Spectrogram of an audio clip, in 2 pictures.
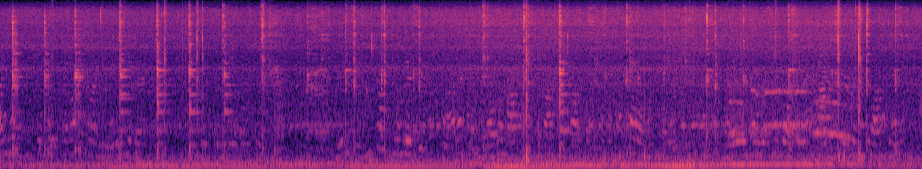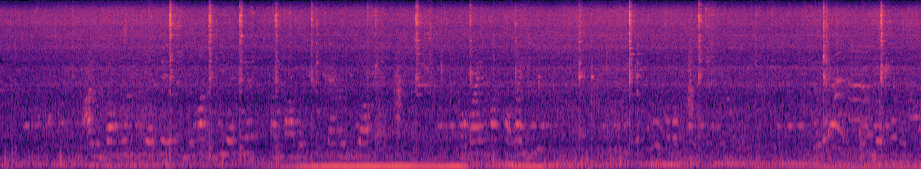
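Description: Gulab khaja pastries fry in oil, a steady close crackling sizzle with frequent sharp ticks and occasional spatula scrapes and low clunks as the oil is gently stirred.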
